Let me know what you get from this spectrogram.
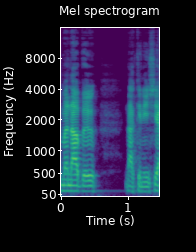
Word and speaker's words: Manabu Nakanishi: We've got the Jurassically immovable human now, Manabu Nakanishi. That was a bad pronunciation, but I'll do what I can. – I usually pronounce it Manabu Nakanishi. I think that was fine.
